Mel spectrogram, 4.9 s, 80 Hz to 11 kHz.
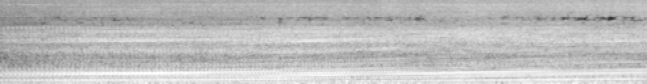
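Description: A 1000cc motorcycle with a custom exhaust revs loudly and steadily nearby, its throaty exhaust note rising gradually in pitch as it accelerates.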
